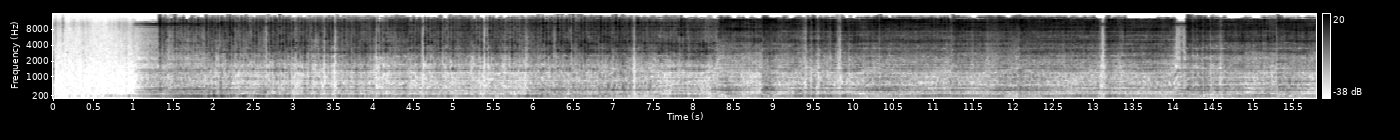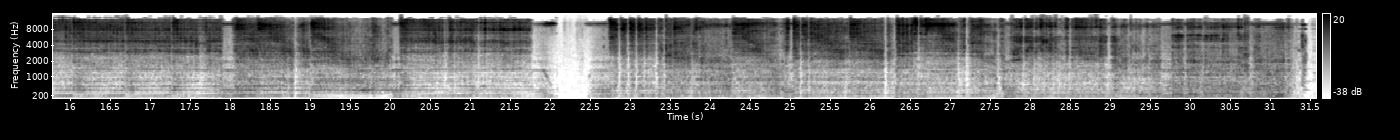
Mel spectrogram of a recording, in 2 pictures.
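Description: Wood lathe turning a log while a turning tool cuts it, taking it from rough bark down to a smooth cylinder: steady shaving and scraping over the lathe's running hum. It starts about a second in and breaks off briefly about three-quarters through.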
